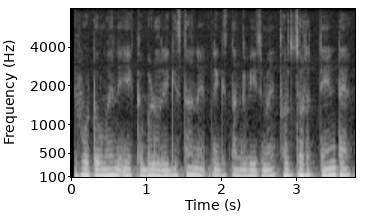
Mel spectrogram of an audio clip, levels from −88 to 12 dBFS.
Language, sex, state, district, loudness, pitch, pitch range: Hindi, male, Rajasthan, Nagaur, -13 LUFS, 110 Hz, 105-115 Hz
